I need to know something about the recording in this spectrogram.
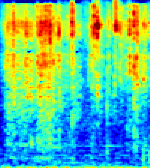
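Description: Faint crinkling of a plastic snack packet being shaken out, with light ticks of puffed fryums dropping onto a steel plate.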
